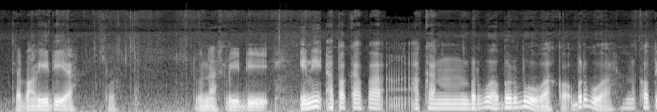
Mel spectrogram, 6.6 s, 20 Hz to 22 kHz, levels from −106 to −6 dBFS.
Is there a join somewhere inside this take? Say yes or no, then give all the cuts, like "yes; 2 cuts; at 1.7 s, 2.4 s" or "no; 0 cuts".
yes; 1 cut; at 2.8 s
